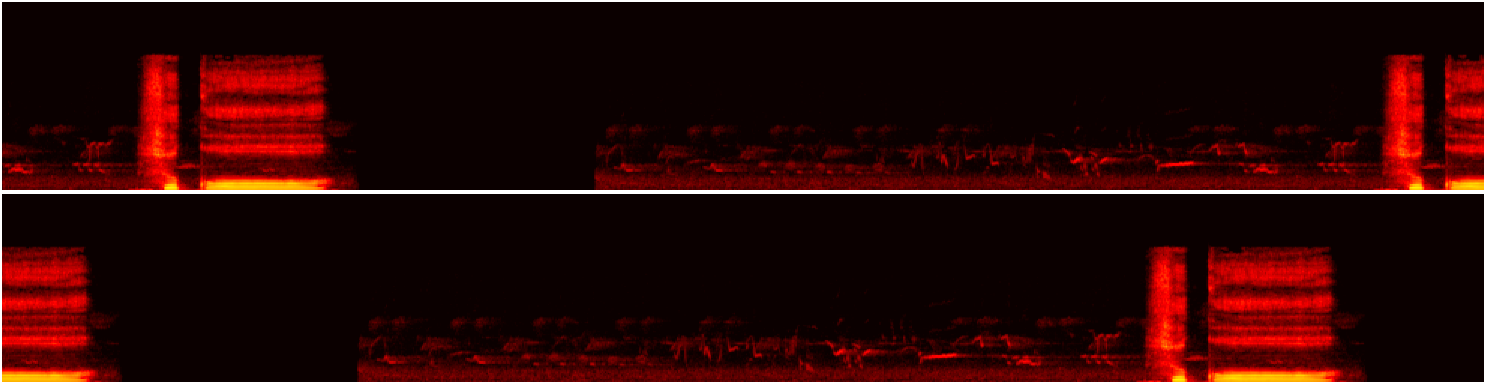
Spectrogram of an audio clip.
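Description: A young girl says a short word in a high, sing-song voice, again and again.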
